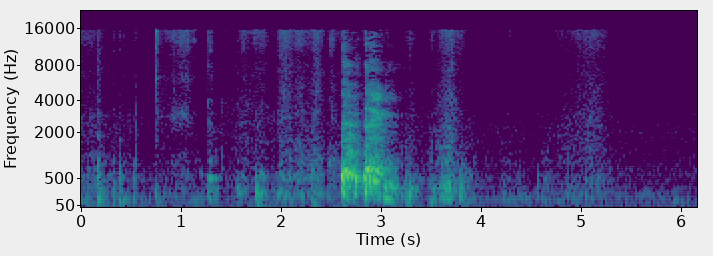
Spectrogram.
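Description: A man coughing: one loud cough about two and a half seconds in, followed by a smaller one, amid light rustling and clicking of cardboard and paper being handled.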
